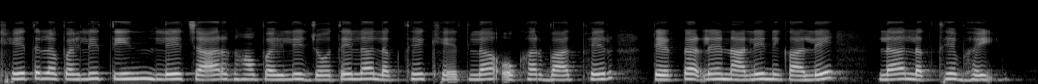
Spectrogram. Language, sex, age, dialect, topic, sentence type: Chhattisgarhi, female, 25-30, Western/Budati/Khatahi, banking, statement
